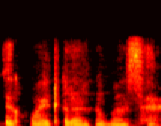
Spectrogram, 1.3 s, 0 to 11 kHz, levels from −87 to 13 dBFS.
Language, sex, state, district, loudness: Hindi, male, Bihar, Muzaffarpur, -26 LUFS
